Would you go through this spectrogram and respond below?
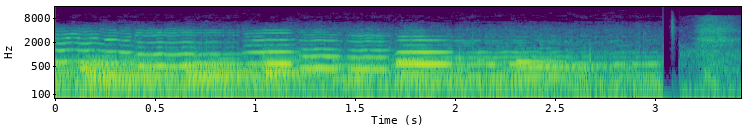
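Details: Sustained violin melody over soft strings, cut off by a sharp click near the end, with no animal calls.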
